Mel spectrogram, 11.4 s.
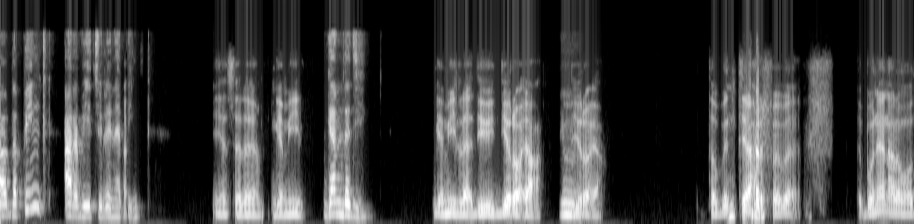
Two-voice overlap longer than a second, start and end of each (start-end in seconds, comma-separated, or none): none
